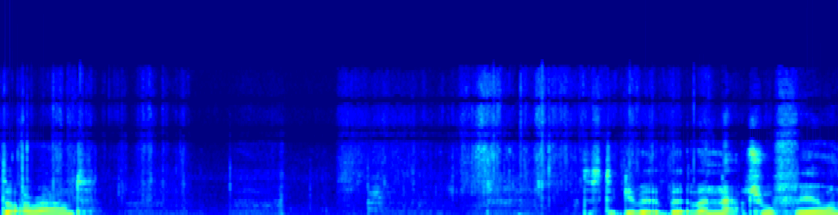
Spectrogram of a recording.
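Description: Potting soil rustles and crumbles softly.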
